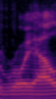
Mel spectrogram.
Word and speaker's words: Royal: played it before the Royale Edition and Ro it's just Royal it's not Royale it's Royale with cheese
